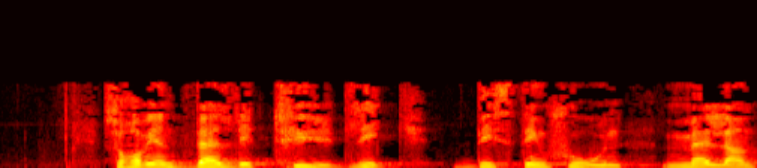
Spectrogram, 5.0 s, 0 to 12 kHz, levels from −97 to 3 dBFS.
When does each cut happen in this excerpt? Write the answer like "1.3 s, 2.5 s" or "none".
3.0 s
